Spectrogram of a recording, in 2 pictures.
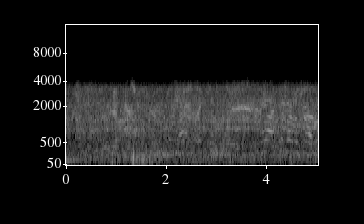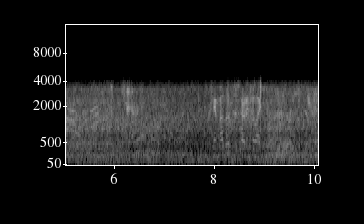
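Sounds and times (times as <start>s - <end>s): steady background rush: 0.0s - 10.0s.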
